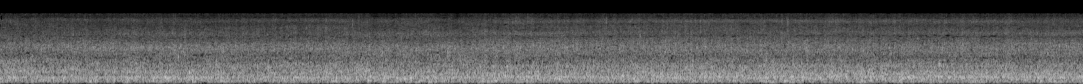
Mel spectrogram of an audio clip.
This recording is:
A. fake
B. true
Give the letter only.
B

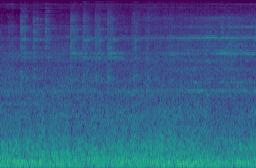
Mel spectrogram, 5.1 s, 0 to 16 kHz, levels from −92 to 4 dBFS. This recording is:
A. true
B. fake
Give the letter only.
A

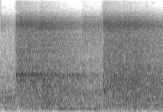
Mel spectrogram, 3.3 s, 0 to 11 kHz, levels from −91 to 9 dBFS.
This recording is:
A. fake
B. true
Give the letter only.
B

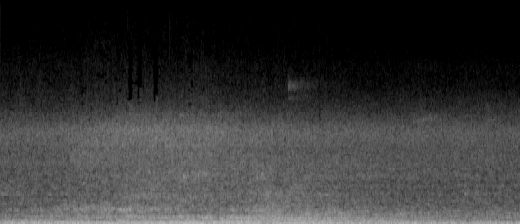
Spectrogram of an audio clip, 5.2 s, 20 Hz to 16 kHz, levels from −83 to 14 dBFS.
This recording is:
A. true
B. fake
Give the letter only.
A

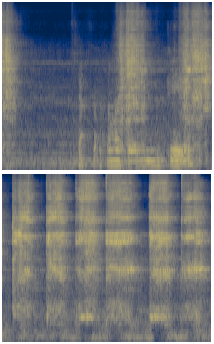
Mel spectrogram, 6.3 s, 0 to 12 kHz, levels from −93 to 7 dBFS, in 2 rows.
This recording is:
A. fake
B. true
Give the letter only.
A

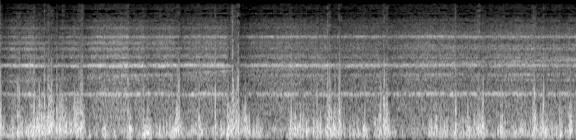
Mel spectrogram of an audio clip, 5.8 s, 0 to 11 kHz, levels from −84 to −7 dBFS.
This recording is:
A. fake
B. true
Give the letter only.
B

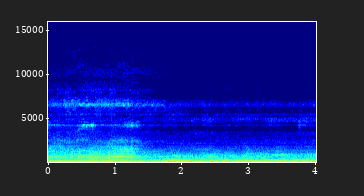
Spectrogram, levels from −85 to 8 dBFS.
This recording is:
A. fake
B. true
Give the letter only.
A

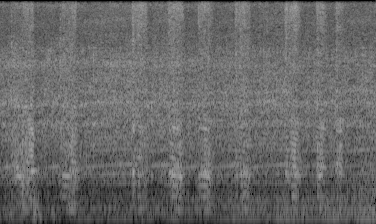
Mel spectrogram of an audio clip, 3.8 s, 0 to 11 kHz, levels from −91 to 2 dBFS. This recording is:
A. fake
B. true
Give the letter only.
B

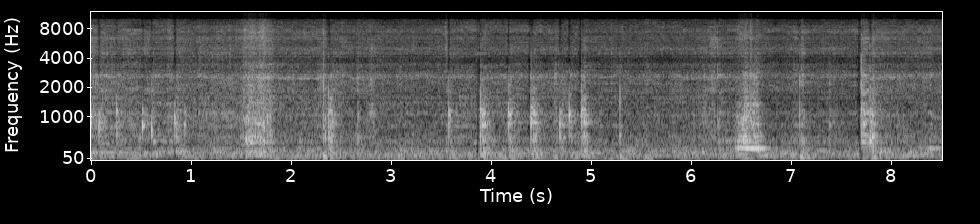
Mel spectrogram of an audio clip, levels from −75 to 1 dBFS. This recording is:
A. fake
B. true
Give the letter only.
A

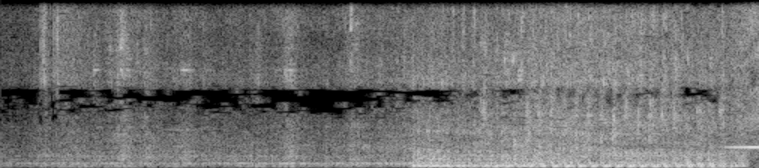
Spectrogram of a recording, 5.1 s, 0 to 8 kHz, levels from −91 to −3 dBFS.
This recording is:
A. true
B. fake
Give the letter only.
A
